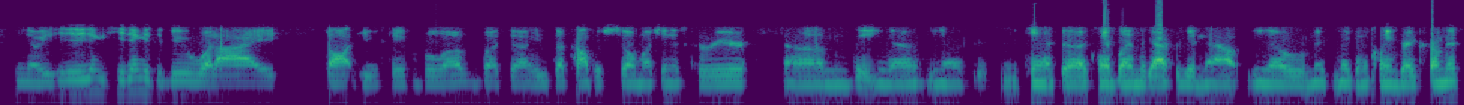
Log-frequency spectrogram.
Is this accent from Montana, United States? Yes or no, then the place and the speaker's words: no; Texas, United States; moved away; I'm originally from Texas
